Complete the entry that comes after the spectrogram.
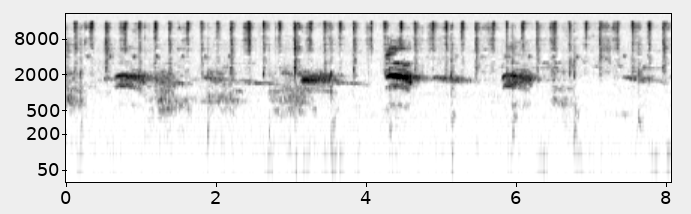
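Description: Bird calls repeating about once a second, each short, the loudest about halfway through.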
